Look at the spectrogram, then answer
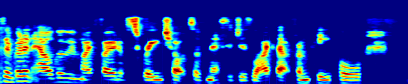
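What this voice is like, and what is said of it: Choked-up, emotional voice. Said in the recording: “getting a little bit choked up here”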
